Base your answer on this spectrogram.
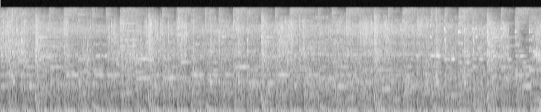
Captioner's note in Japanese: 紙が次々と吹き飛ぶ音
